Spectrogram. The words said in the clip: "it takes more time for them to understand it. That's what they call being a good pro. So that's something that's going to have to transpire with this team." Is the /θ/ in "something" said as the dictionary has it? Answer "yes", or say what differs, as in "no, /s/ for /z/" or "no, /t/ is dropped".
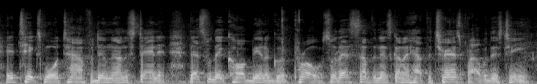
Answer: yes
